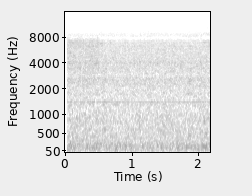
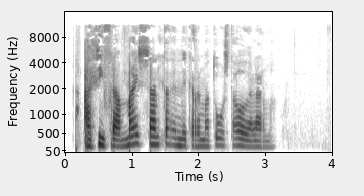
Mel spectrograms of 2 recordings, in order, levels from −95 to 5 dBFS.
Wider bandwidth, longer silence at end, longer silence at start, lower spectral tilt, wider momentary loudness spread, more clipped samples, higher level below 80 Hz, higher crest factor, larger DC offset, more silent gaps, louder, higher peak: about the same, 11 kHz vs 11.5 kHz; second, 0 s vs 0.95 s; about the same, 0.05 s vs 0.15 s; second, -2.5 dB/octave vs -5.5 dB/octave; second, 2 LU vs 13 LU; neither; second, -78 dBFS vs -60 dBFS; second, 14 dB vs 20 dB; neither; neither; second, -60 LUFS vs -20 LUFS; second, -48 dBFS vs 0 dBFS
